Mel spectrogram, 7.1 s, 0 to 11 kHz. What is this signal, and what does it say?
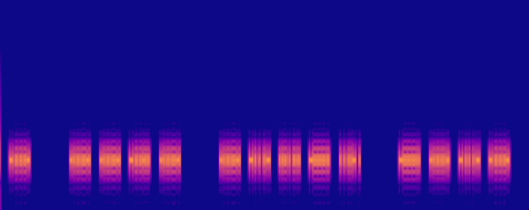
Hellschreiber (Feld-Hell, 122.5 baud), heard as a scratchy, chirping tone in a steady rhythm, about 800 Hz. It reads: … GGRG GHXBJ EONA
